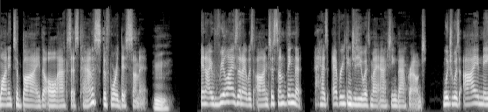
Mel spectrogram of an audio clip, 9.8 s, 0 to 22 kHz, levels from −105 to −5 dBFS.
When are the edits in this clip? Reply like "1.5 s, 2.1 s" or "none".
none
